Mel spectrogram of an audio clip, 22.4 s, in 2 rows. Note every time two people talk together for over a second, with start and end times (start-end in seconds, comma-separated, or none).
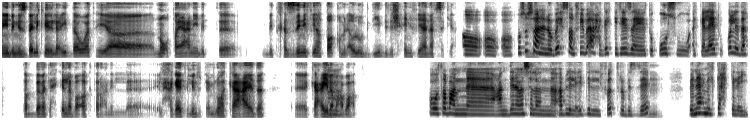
none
